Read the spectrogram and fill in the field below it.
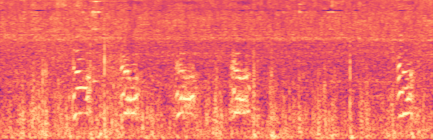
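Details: Excited beagles riding in a makeshift moped carriage in Phetchabun, Thailand, let out a string of sharp, high barks in irregular bursts, half a second apart, over continuous engine drone and rushing wind.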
